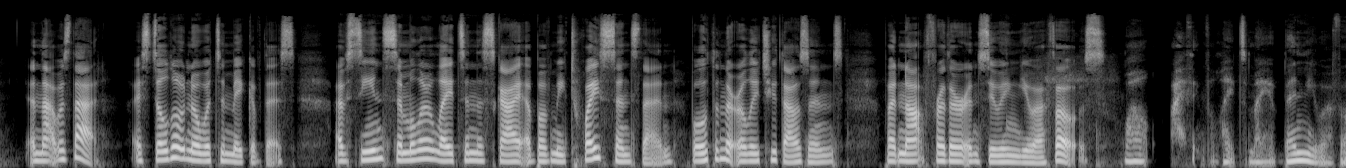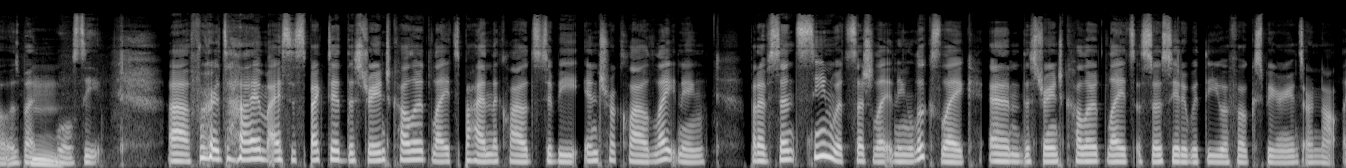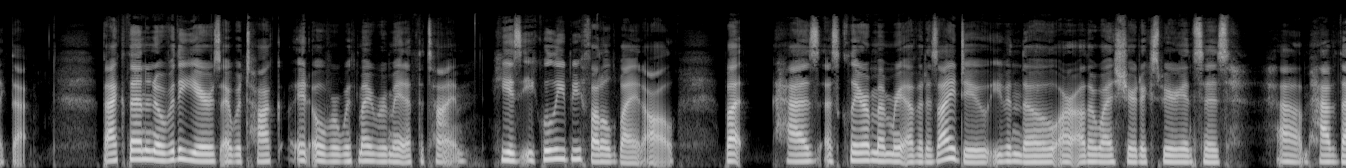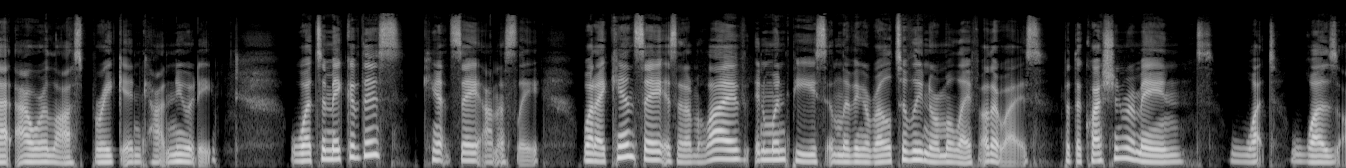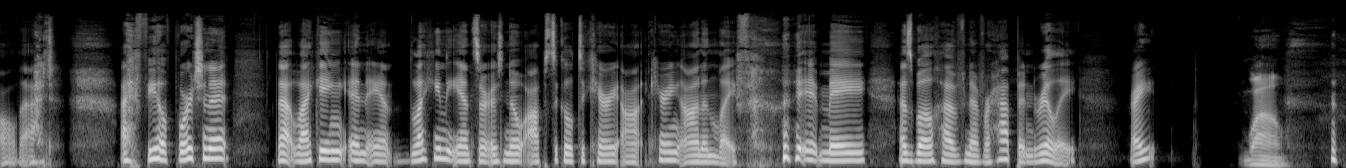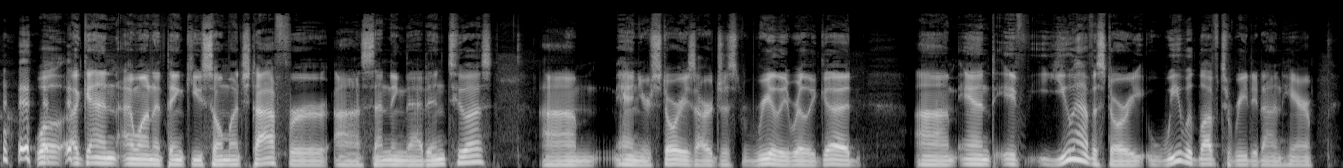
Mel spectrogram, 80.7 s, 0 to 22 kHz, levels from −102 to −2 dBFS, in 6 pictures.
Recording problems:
none

